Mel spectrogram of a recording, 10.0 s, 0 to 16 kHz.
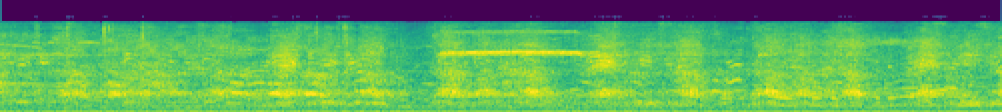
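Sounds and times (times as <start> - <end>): crowd chanting and shouting: 0.0 - 10.0
high whistling tone: 4.4 - 5.9.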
